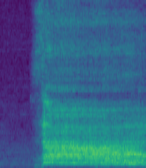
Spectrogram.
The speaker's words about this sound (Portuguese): Você ouve isso, a hora que você entrou lá. E os caras ficam assoprando isso. Esse é como se fosse um apito cerimonial para invocar o espírito de liderança, o espírito de força que tem dentro de cada um de nós.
